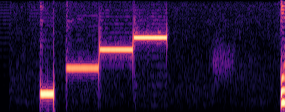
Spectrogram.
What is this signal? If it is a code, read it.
Special information tone.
